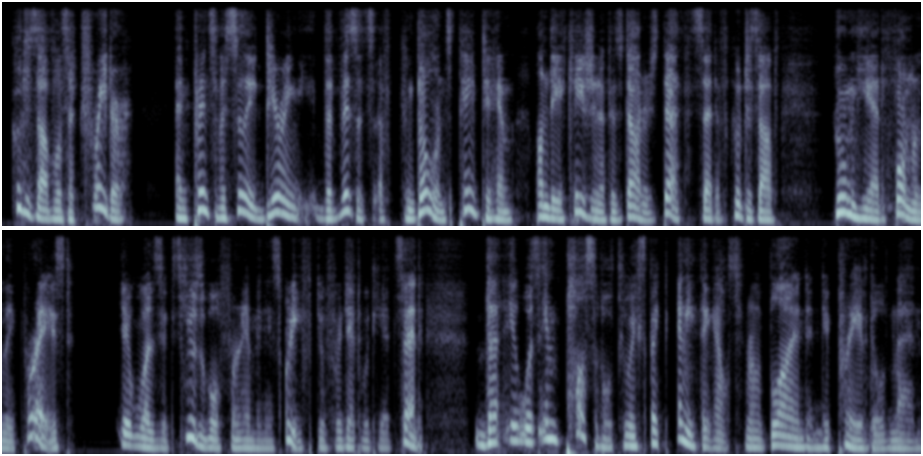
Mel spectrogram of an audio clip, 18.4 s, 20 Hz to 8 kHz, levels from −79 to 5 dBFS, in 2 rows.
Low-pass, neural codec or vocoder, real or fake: 7.2 kHz; codec, 32 kHz, 1.9 kbps, SNAC; fake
